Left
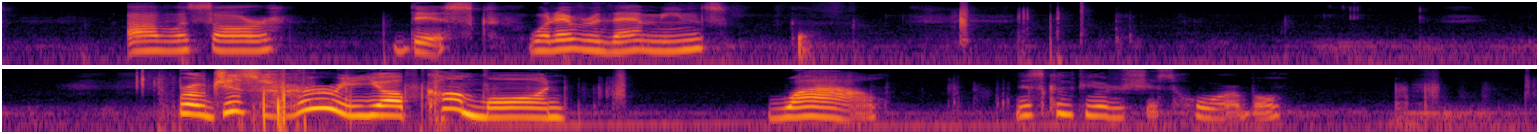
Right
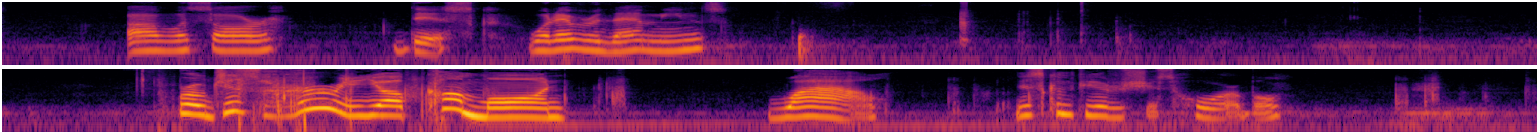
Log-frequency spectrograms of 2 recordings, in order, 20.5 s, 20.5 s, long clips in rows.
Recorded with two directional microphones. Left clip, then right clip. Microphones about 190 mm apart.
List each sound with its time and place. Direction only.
0.7 s a woman's voice: 5° right (ahead or behind)
6.4 s a sound: 5° left (ahead or behind)
11.1 s speech: 20° right (ahead or behind); by 12.4 s centre (ahead or behind)
12.4 s speech: 10° left (ahead or behind)
13.0 s speech: 5° right (ahead or behind)
15.3 s a woman's voice: centre (ahead or behind)
17.0 s speech: 15° right (ahead or behind)
19.5 s a sound: 15° left (ahead or behind)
